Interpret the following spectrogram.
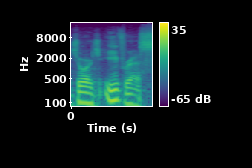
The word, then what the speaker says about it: Everest: Well, one of the funny things is that the actual pronunciation of George Everest was actually George Everest, so he was a cantankerous individual whose curse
